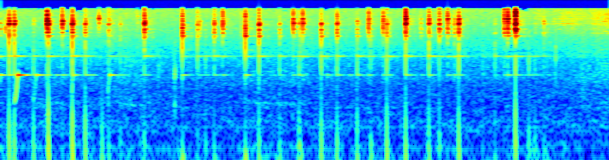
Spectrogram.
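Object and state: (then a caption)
Textured glass object. A textured, bubbly glass is tapped with gel nails in a quick, irregular series of light taps. Each tap is a short, dry click with a low knock underneath and a bright edge, and a faint glassy clink rings softly between the hits.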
